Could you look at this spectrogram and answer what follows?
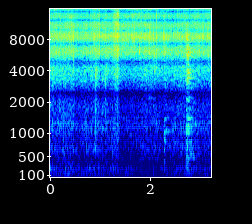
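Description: Chopped onions frying with potato and eggplant in a pan, a steady soft sizzle with faint stirring clicks throughout, no voices.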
